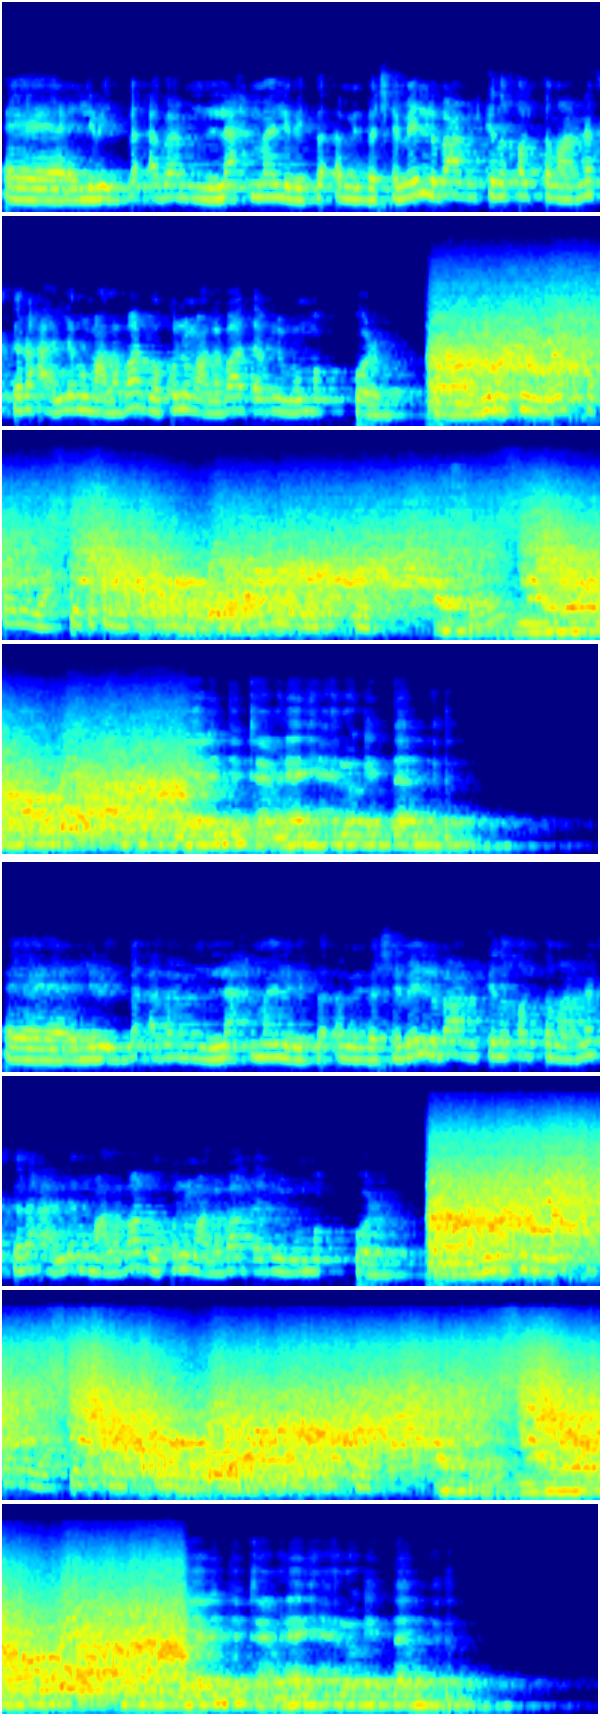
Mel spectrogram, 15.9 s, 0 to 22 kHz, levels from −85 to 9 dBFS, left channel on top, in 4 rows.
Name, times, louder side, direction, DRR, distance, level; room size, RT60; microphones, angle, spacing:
voice 1, 0.0-6.6 6.9-10.5 11.0-11.3 12.5-13.0, left 3 dB, 55° left, 5 dB, 0.6 m, -33 dB
sound 1, 6.8-13.2, right 5 dB, 55° right, 0.7 m, -19 dB
voice 2, 10.8-12.3 12.7-14.9, left 1 dB, 20° left, -2 dB, 2.1 m, -28 dB
16.0 x 7.6 x 2.8 m, 1.1 s
head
